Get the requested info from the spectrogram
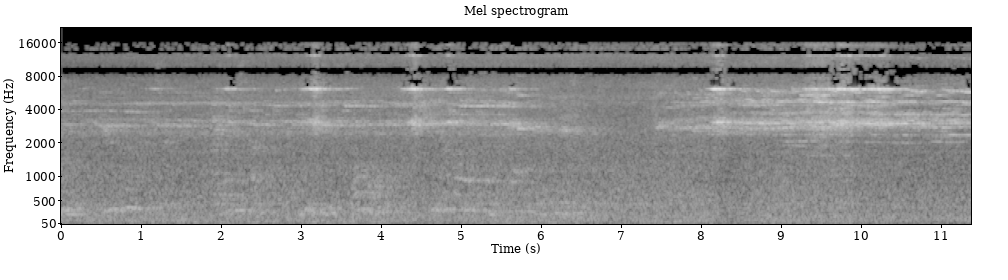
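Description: An E5 series Shinkansen train rolls slowly into the station and brakes nearly to a stop, with a steady low rumble. High-pitched squeals come and go, and grow stronger about eight seconds in as it slows to a halt.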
